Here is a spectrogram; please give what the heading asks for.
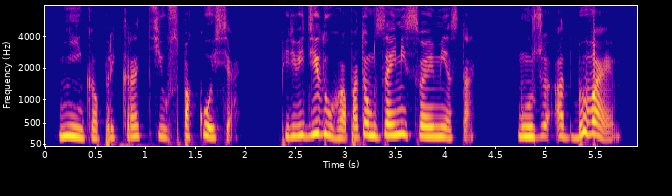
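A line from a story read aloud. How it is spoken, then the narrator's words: Barked. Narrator (Russian): рявкнул Алик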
